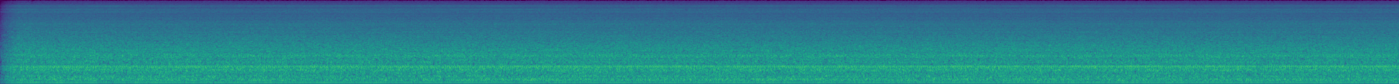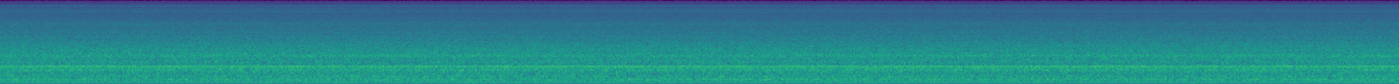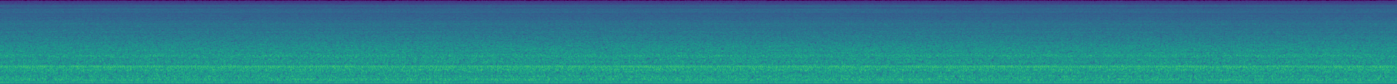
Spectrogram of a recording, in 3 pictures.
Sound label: ambient noise server room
